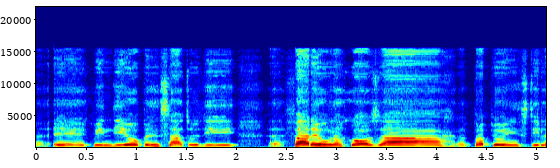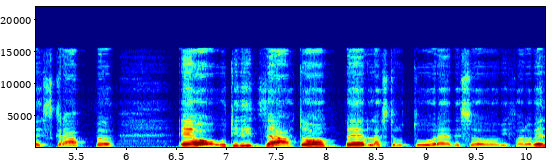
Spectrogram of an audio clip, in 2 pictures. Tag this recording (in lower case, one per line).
speech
